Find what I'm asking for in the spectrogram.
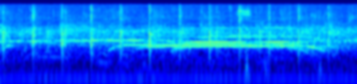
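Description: A church audience claps their hands to the Lord in a steady, even rhythm, roughly three claps per second, over sustained musical tones and faint voices, as a speaker is welcomed to the pulpit.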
